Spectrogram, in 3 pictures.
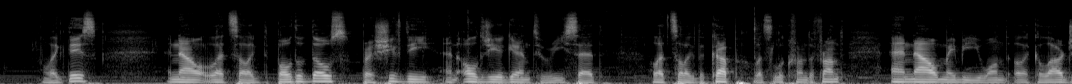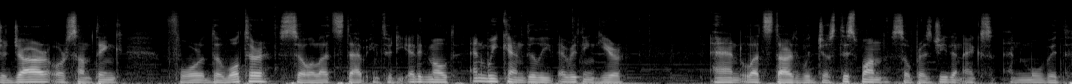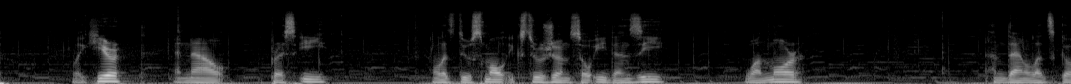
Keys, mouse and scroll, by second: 0.3 click, 1.1 scroll up 1, 2.2-2.7 drag, 3.7 shift+d, 4.0 right click, 4.6 alt+g, 5.9 click, 7.4 KP_1, 8.1-8.8 scroll up 2, 8.9 shift+middle drag, 11.3-11.9 scroll down 1, 12.9 shift+middle click, 13.3 Tab, 14.3-15.3 scroll up 2, 15.3 click, 16.3 x, 17.7 click, 19.5 g, 19.8 x, 22.1 click, 23.1 e, 24.6 click, 25.5 e, 25.8 e, 25.8 z, 27.1 click, 27.8 e, 27.9 z, 28.9 click, 29.2 e, 29.3 z, 30.3 click, 30.7 e.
